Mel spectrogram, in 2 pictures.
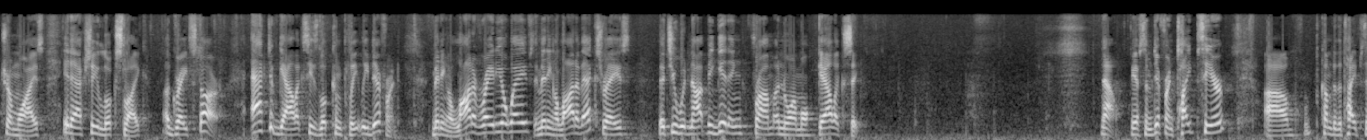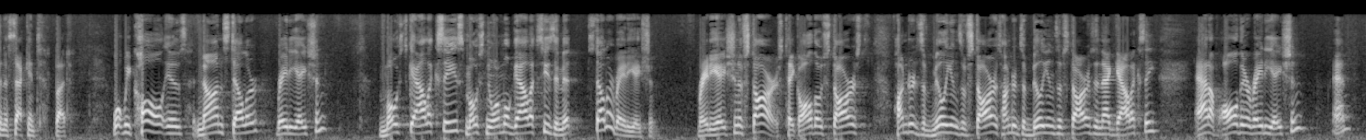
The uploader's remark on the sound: Live Class Lecture 2013 Nov 18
